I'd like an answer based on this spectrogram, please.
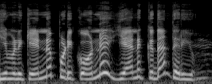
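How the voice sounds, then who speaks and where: A mother in a TV serial who fusses over her son and then scolds him. Her voice is very high and lively, and clear music plays underneath. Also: fast. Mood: scolding. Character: doting, scolding mother of the hero. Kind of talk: TV serial acting.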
